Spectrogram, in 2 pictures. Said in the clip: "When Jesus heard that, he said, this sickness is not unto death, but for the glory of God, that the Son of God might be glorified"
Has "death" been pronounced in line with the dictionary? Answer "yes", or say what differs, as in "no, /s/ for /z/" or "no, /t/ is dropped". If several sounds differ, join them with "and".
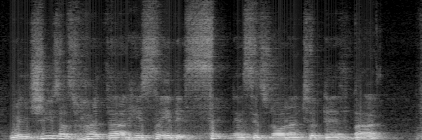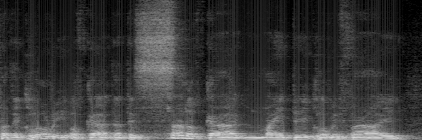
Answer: yes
